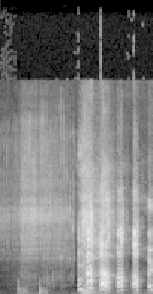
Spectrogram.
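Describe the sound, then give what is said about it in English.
A faint hiss and a couple of soft clicks, then a burst of loud, wet slurping sips by a woman from her drink bottle, five quick gurgling pulls that grow shorter, right up against the microphone. “every time she takes a sip, it's like the loudest thing I've ever heard in my life.”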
